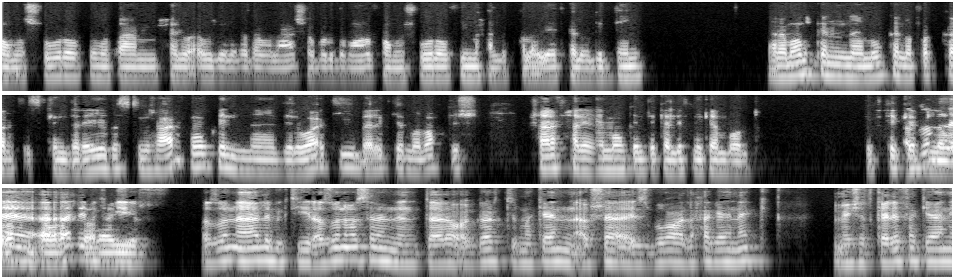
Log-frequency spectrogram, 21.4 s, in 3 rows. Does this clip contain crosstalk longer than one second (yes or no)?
yes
